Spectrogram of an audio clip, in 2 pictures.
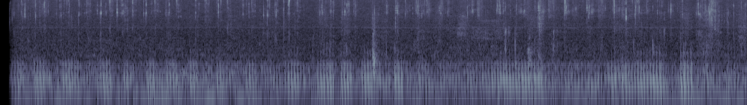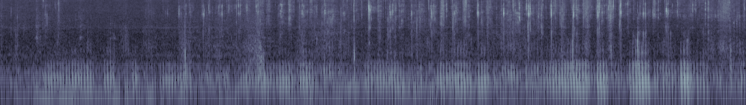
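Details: Domestic cat eating turkey treats after a vacation, a low rumbling purr pulsing steadily through the whole stretch, mixed with soft chewing and crunching clicks.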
